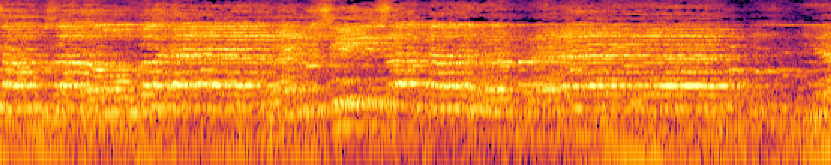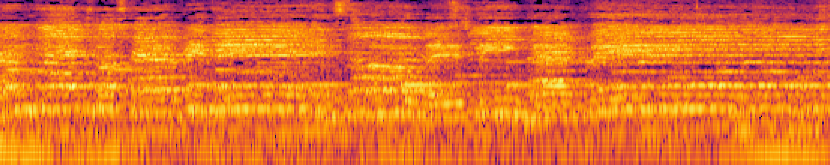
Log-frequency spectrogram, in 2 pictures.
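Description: A choir of voices singing a song together, with musical accompaniment.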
